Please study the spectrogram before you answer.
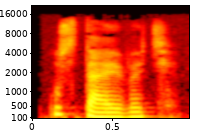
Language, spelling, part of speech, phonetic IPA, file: Russian, устаивать, verb, [ʊˈstaɪvətʲ], Ru-устаивать.ogg
- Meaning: to resist, to withstand, to stand up (against)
